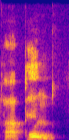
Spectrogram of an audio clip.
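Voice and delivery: popun with rising pitch and breathy, aspirated P. Contrasting popla's normal intonation with popun: rising pitch on popun, breathy P. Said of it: "une intonation qui monte et avec un H dans le P avec de l'air qui sort".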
